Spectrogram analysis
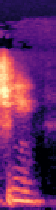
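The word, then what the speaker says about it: Shein: Sheen. Sh e i n. Sheen.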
